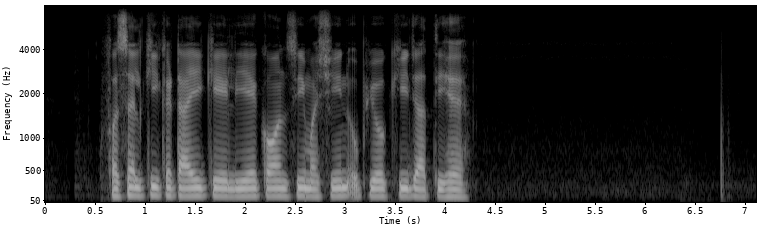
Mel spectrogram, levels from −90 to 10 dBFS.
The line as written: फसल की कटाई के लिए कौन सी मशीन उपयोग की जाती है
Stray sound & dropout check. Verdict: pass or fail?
pass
